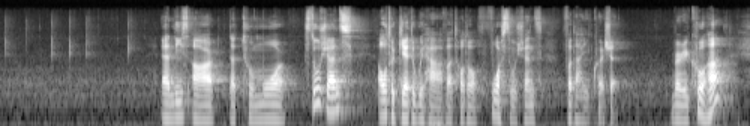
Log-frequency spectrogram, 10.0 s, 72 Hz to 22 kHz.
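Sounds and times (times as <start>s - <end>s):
marker ticking on a whiteboard: 0.0s - 2.0s.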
